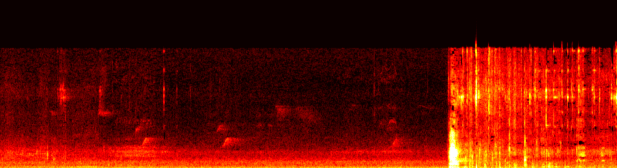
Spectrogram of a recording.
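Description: A dog gives one sudden loud bark about seven seconds in, followed by scuffling and rustling as two small terriers meet on a leaf-covered path.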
